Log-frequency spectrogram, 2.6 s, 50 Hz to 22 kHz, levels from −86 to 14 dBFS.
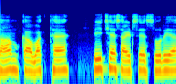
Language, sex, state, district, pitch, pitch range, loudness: Hindi, male, Chandigarh, Chandigarh, 140 Hz, 135-145 Hz, -15 LUFS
